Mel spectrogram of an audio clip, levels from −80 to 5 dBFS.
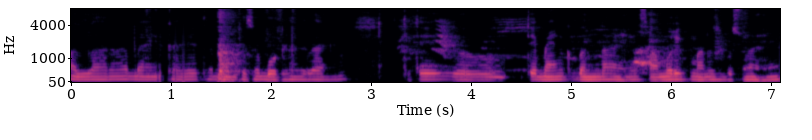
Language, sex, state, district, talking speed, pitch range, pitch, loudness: Marathi, male, Maharashtra, Nagpur, 145 wpm, 120-130 Hz, 125 Hz, -35 LUFS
